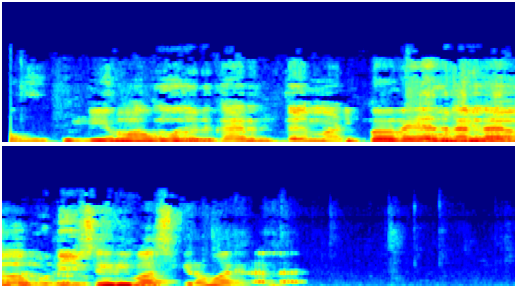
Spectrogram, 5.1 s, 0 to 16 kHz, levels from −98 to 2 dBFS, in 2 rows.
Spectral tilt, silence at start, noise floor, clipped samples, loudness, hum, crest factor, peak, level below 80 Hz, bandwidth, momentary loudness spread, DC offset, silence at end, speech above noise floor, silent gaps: -5 dB/octave; 0.05 s; -68 dBFS; under 0.1%; -16 LUFS; none; 16 dB; -2 dBFS; -58 dBFS; 9.6 kHz; 13 LU; under 0.1%; 1.1 s; 52 dB; none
